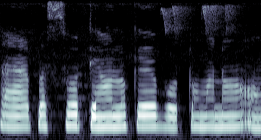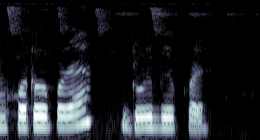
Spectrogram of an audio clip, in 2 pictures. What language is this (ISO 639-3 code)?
asm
